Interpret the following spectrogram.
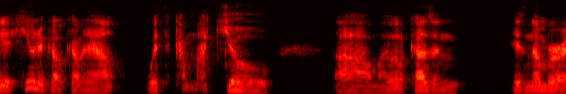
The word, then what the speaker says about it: Camacho: You gotta say it like you can't say Camacho, it's Camacho.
